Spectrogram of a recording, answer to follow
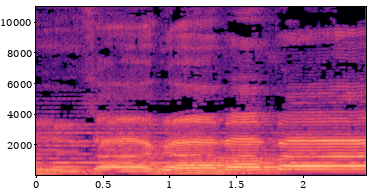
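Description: Slow alaap in raga Bhimpalasi sung on an open vowel to harmonium accompaniment. The voice holds notes and steps to new ones, with a curving glide about a second in.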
